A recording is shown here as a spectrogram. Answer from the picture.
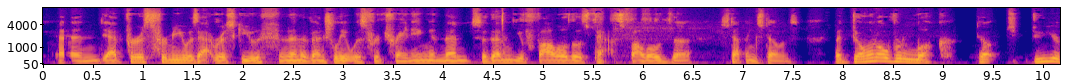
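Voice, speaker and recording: A man with an American accent, medium pitch, dark and mellow tone, ordinary pitch variation and moderate pace, in a dry, close sound with no echo. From US Midwest, Milwaukee, Wisconsin. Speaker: team-building trainer and author. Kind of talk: casual interview.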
